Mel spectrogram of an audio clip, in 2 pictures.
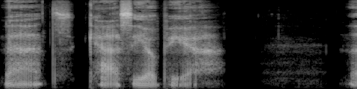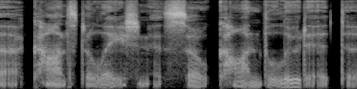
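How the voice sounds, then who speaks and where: A sweet, devoted alpha werewolf girlfriend, played by a woman in a romantic ASMR roleplay. She speaks in a very low, crackly whisper, earnest and soothing, with slow phrasing. The sound is breathy, close and intimate. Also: huge pitch swings, dry recording, exaggerated voice. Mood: soft, affectionate. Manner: tender, earnest, soothing, unhurried. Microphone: close microphone, dry.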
